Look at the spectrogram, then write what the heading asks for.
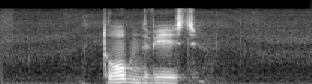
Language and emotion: Russian, neutral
